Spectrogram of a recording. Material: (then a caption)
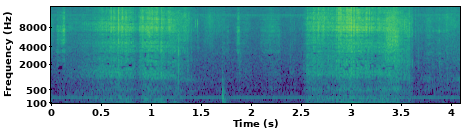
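Wood. A gloved hand works a small gouge through the grooved surface of a solid pale wood block, carving and scraping. Two bright, hissing scraping passes rise and fade, separated by a quieter stretch with a brief sharp tick, over a faint steady low hum.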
